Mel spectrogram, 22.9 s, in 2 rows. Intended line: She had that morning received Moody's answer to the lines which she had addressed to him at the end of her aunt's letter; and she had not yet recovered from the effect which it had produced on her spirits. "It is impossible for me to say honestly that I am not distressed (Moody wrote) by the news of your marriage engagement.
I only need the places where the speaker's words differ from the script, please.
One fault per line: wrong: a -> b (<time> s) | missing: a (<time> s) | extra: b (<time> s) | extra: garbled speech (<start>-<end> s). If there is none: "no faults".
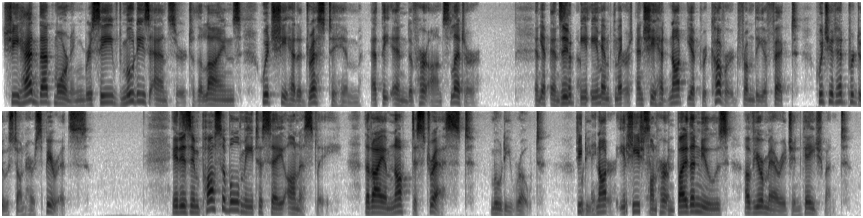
extra: garbled speech (7.1-8.4 s)
missing: for (14.6 s)
extra: garbled speech (19.1-20.4 s)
